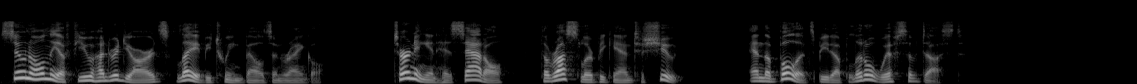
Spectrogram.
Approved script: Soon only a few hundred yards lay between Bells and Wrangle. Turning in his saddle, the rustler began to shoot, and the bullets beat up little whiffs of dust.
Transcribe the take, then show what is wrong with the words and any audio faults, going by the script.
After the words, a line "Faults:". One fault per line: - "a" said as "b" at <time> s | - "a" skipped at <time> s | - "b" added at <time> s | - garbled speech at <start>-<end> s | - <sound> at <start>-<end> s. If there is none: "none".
Soon only a few hundred yards lay between Bells and Wrangle. Turning in his saddle, the rustler began to shoot, and the bullets beat up little whiffs of dust.
Faults:
none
